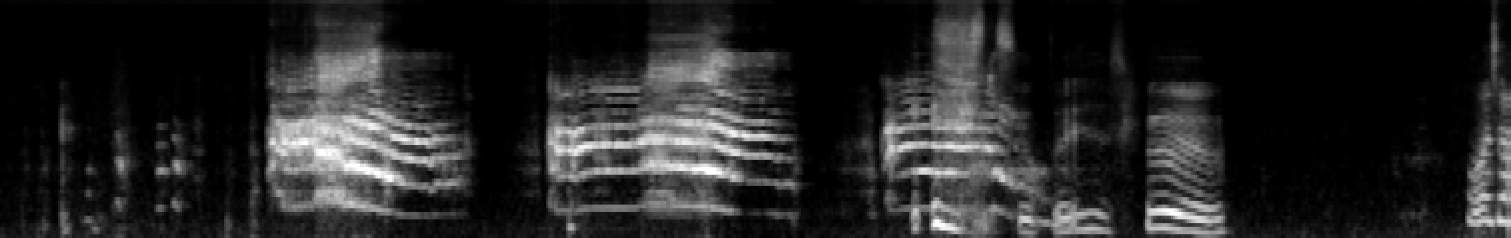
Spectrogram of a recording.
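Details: English bulldog Zenuś settling down to sleep indoors, giving drawn-out, whiny, harmonic moans that fall in pitch. Four separate cries of one to two seconds each are broken by pauses, with a soft rising start of another at the end.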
